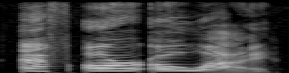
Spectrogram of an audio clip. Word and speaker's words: Froy: Froy. Like Troy, but with an F.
